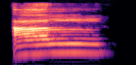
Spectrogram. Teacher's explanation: Inhiraf ini adalah posisi di mana sebenarnya posisi lidah ini miring ya.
